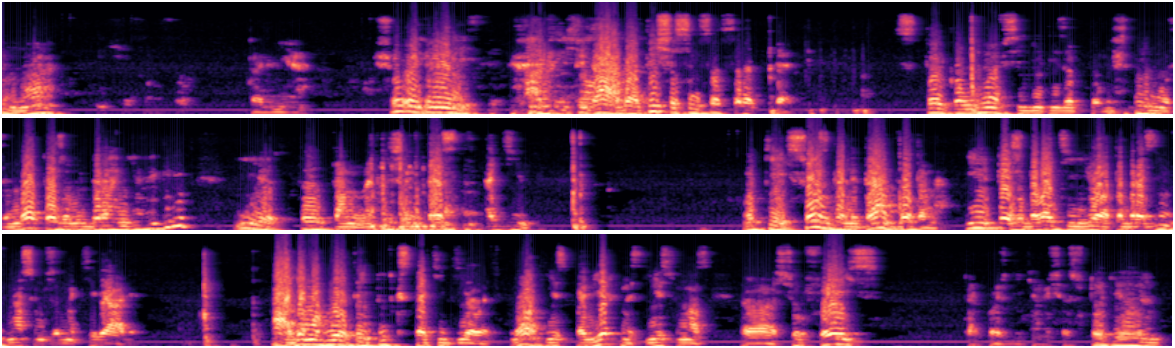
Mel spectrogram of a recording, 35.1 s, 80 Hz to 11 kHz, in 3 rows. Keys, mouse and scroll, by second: 21.8 middle click, 23.9-25.1 drag.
